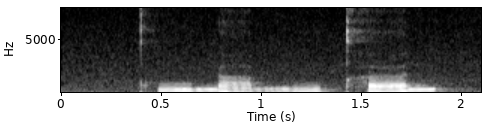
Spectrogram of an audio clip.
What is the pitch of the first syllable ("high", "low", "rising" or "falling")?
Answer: high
